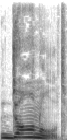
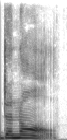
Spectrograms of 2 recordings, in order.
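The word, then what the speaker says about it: Dónal: Not Donald, mind you. There's no D at the end, so it's pronounced Denal.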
